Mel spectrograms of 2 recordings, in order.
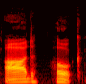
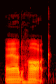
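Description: First: The vowels are long. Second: The vowels are short. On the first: "correct Latin pronunciation ... give the word odd a long A sound ... the O in hoc would have a long O sound" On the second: "Americanized pronunciation ... shortening the vowels from long vowel sounds to short vowel sounds"

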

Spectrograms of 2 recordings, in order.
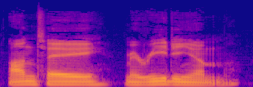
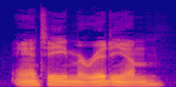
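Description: First: It is pronounced the classical Latin way. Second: It is pronounced the American English way. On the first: "If you wanted to apply all the rules of classical Latin pronunciation, it might sound like" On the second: "the way we usually would say it in English with an Americanized pronunciation"

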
